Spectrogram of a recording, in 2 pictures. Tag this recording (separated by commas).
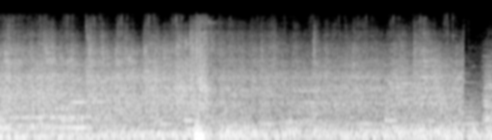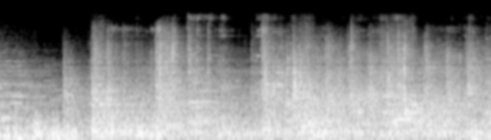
Music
